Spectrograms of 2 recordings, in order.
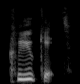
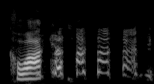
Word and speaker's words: clock it: not it's but if it's spelled Clouck, that to me is like cluke it. And we're not saying cluke it, we're saying clock it.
